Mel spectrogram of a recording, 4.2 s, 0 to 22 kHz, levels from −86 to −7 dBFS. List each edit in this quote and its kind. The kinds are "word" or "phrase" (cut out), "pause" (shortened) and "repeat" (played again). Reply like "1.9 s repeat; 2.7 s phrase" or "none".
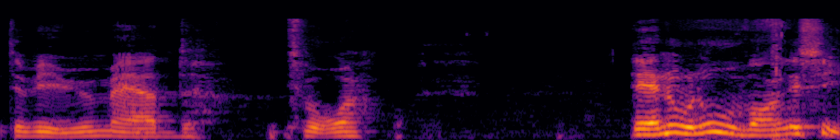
1.4 s word

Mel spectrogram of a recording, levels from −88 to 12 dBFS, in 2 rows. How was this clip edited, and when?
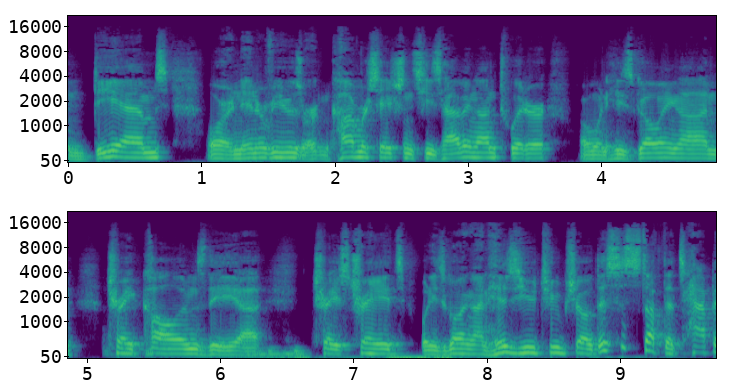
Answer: none

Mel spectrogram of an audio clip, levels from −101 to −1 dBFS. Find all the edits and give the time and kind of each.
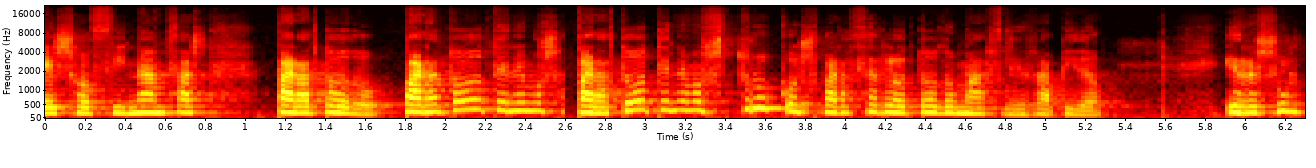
2.6 s word; 4.8 s word

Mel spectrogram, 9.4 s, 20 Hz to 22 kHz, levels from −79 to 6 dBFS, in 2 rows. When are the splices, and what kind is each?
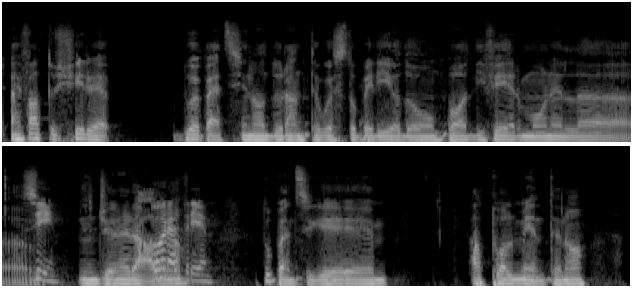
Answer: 3.5 s word

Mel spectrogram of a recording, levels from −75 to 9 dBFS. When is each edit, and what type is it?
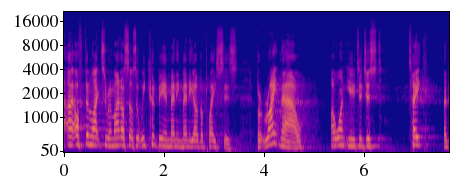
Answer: none

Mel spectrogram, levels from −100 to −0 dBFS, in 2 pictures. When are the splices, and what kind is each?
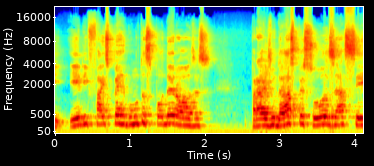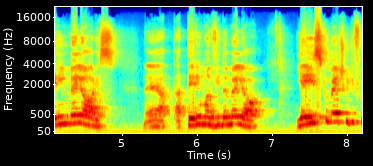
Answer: none

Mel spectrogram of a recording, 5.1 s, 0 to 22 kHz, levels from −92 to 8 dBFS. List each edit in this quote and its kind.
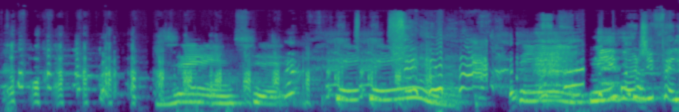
2.7 s repeat

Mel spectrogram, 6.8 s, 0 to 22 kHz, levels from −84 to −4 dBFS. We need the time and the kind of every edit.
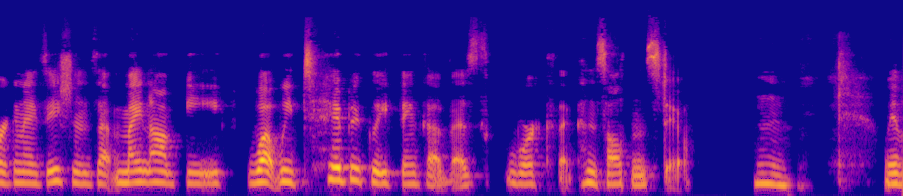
1.8 s pause

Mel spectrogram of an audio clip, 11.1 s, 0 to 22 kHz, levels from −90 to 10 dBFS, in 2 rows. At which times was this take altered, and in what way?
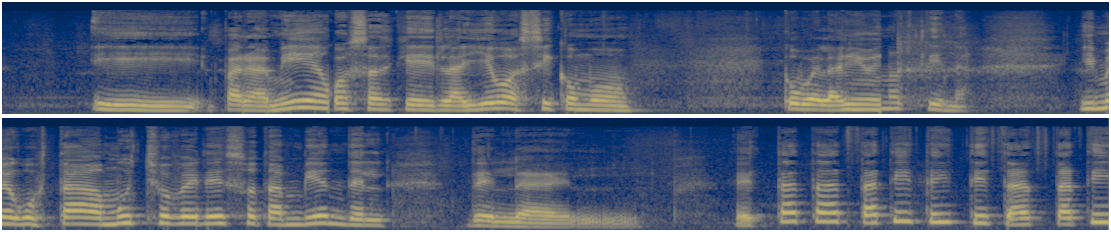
1.6 s word; 3.8 s pause; 4.4 s phrase

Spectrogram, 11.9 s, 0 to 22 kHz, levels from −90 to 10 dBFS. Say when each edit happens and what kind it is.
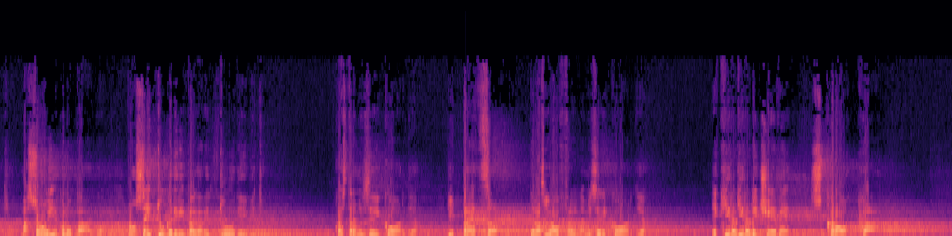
6.8 s phrase; 9.2 s repeat

